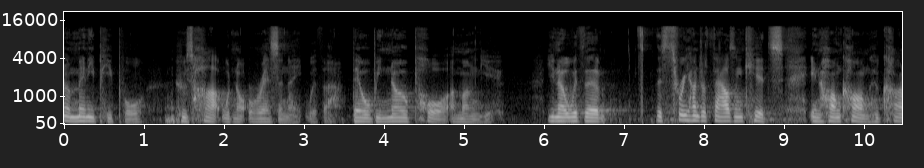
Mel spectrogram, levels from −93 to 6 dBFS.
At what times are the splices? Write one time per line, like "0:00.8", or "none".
0:03.5
0:07.3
